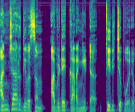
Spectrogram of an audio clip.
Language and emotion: Malayalam, neutral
